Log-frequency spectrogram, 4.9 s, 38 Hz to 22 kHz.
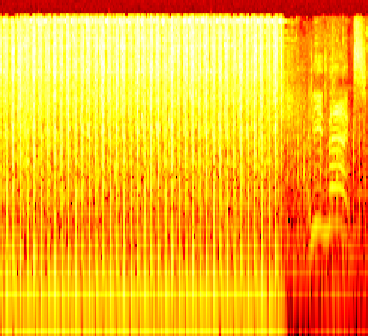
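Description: A 7.62 automatic rifle in a shooter video game fires one long, steady burst of rapid, evenly spaced loud shots for almost four seconds, then stops, and a voice is heard briefly afterward.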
